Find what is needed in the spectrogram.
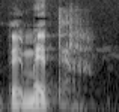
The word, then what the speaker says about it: Deméter: No, tiene el acento en otro lugar. Deméter.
